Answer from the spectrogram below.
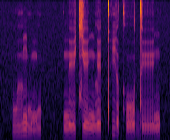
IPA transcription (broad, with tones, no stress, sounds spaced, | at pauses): ʋ ɯː˧˥ ŋ uː˧˩ m u˧ k̚ | n eː˩˧ t͡ɕ eː˧˩ ŋ l e˧˩ t̚ pʰ i˥˨ ə̯ t̪ʰ oː˩˧ d eː˩˧ ŋ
